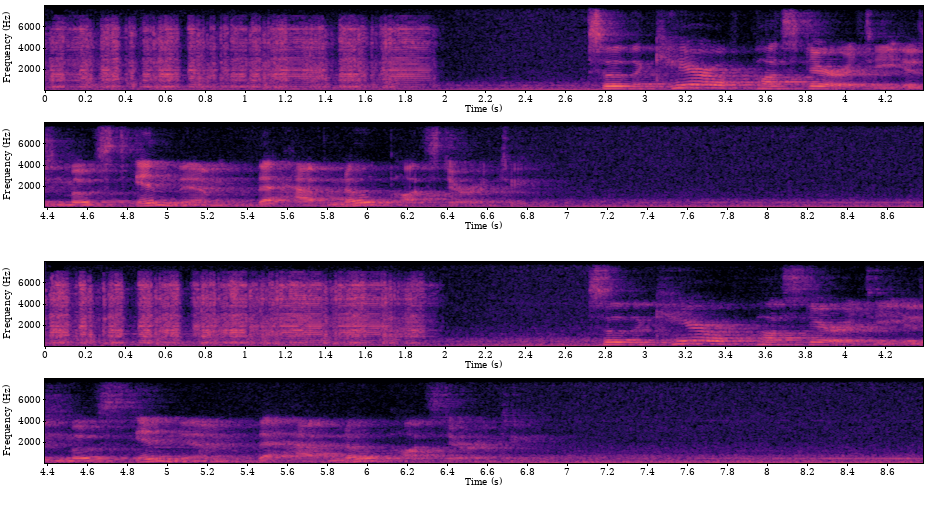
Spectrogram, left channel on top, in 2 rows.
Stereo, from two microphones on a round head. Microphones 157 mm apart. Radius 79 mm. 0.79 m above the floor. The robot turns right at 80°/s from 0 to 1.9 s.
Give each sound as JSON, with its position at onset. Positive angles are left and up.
{"t": 2.7, "sound": "a man speaking", "side_deg": 35, "distance_m": 1.2}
